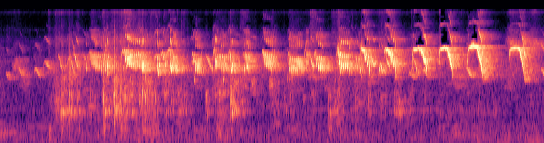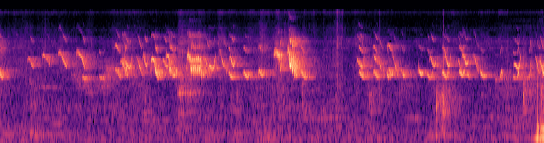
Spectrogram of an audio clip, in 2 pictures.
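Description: Native chicken chicks chirp in a dense chorus of high, rapid peeps that thins into sparser, quieter cheeps.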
